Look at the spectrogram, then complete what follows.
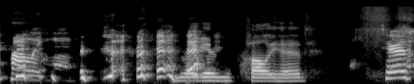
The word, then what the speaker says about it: Hollingshead: It's not Megan Hollingshead. It's Megan Hollingshead.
